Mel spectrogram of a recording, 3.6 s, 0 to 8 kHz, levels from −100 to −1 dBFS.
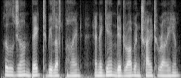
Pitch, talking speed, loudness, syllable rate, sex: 110 Hz, 250 wpm, -16 LUFS, 6.5 syllables/s, male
